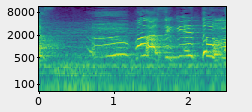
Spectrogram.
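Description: A woman crying: high, wavering sobs whose pitch slides up and down and breaks off every half second or so.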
